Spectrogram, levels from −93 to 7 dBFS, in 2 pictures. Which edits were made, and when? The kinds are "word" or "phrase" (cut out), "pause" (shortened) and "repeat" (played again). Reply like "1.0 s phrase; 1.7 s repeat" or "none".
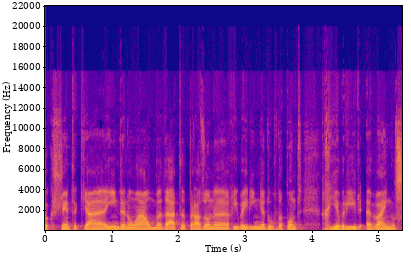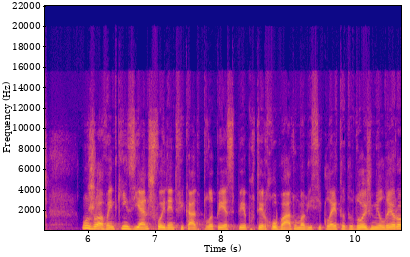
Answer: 3.4 s word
